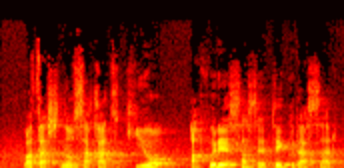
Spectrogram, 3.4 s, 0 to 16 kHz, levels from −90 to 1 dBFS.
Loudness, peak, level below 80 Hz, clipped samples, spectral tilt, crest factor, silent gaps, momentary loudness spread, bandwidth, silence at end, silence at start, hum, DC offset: -25 LUFS; -6 dBFS; -68 dBFS; under 0.1%; -4 dB/octave; 22 dB; none; 6 LU; 13 kHz; 0 s; 0 s; none; under 0.1%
